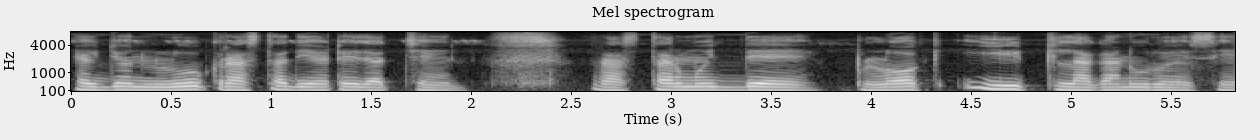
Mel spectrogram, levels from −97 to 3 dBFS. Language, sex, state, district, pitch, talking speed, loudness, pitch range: Bengali, male, Assam, Hailakandi, 150 Hz, 125 wpm, -18 LUFS, 140-155 Hz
